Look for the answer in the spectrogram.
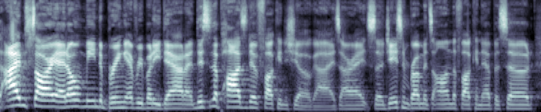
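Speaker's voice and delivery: normal talking voice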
